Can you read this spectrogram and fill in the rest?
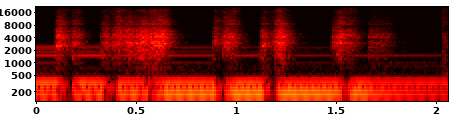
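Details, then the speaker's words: Toby six guitar played: notes drop out and snap back several times in two seconds, not a scratchy pot; failing potentiometer or cold solder joint cutting the signal, likely disturbed during a battery change; pot to be replaced. "that's not a scratchy pot you know that is that's a pot going bad or a cold solder you hear going in and out that's not the pot"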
